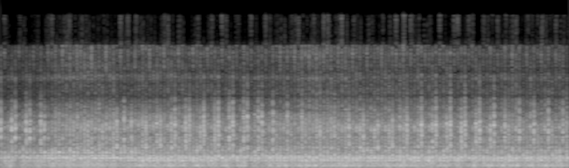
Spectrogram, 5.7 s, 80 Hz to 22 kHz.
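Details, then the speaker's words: 2001 VW Transporter T4 1.9 TD diesel at idle: steady, evenly spaced hard knock about three per second over diesel clatter; first thought to be in the head, teardown found big end bearing surfaces almost gone. "the big end journals are pretty good very very clean actually um considering that bearing surface is almost gone on the big ends themselves"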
